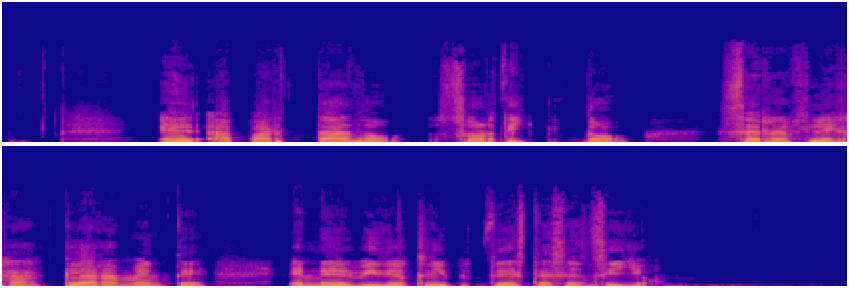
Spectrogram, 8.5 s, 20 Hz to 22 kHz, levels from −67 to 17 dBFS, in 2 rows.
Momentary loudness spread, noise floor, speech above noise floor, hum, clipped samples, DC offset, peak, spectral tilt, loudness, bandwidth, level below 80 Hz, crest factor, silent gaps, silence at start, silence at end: 12 LU; -52 dBFS; 37 dB; none; under 0.1%; under 0.1%; 0 dBFS; -6 dB/octave; -16 LUFS; 16 kHz; -34 dBFS; 16 dB; none; 0.05 s; 0.55 s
